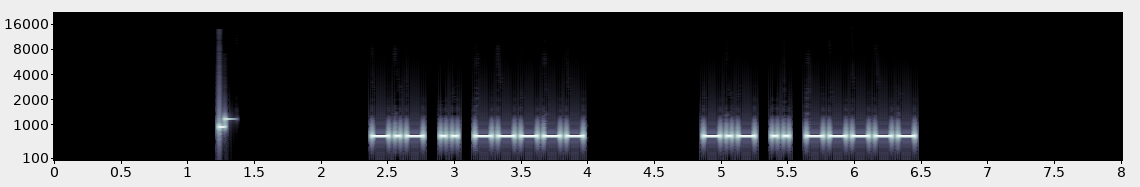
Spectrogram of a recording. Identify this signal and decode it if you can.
Morse code, heard as a keyed tone, about 27 wpm, 700 Hz. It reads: KI0 KI0
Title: USA Call Sign Prefixes - Repeated 2x - 28wpm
